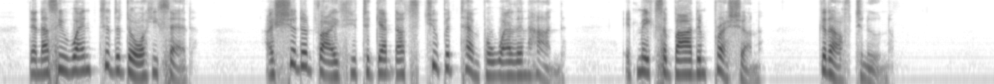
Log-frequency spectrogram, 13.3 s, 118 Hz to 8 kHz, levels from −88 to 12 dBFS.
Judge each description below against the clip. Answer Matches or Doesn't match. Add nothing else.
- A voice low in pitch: Doesn't match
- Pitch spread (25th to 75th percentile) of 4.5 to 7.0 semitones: Doesn't match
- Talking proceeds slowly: Matches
